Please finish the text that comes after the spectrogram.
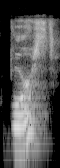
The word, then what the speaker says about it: Borst: Is it Borst?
